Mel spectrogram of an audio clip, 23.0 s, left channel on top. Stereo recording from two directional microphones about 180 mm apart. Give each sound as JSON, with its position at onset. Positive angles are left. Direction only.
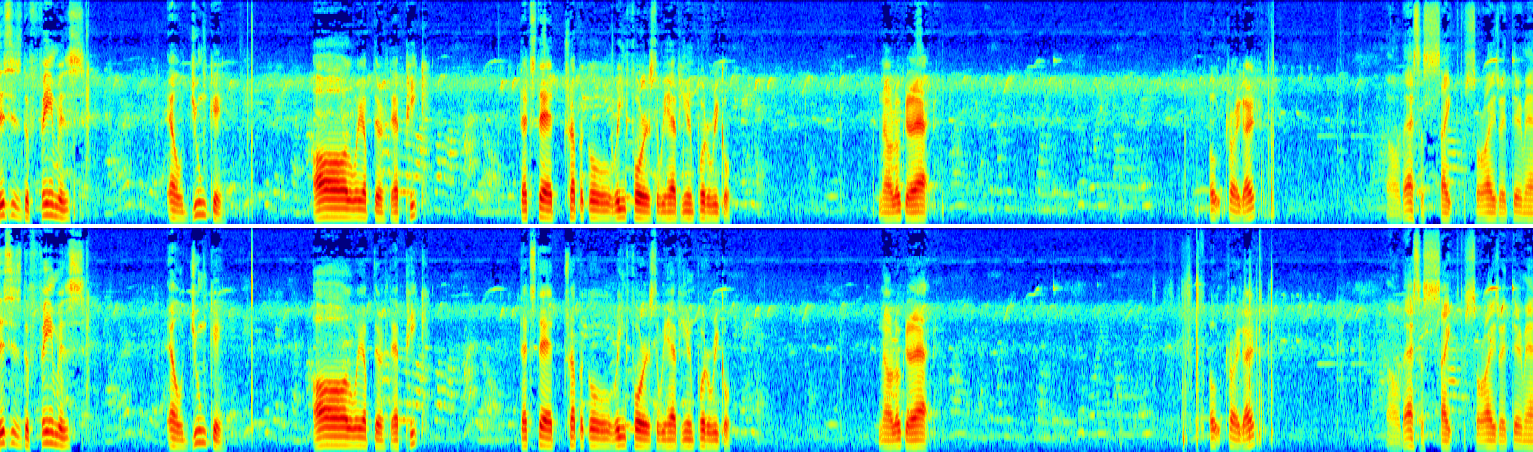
{"t": 0.0, "sound": "speech", "side_deg": 0}
{"t": 2.5, "sound": "speech", "side_deg": 0}
{"t": 4.6, "sound": "speech", "side_deg": 5}
{"t": 7.8, "sound": "speech", "side_deg": 10}
{"t": 13.2, "sound": "speech", "side_deg": 0}
{"t": 18.1, "sound": "speech", "side_deg": -5}
{"t": 20.8, "sound": "speech", "side_deg": -5}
